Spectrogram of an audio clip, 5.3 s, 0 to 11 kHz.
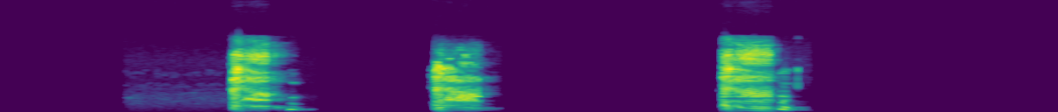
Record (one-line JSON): {"three_cough_length": "5.3 s", "three_cough_amplitude": 29839, "three_cough_signal_mean_std_ratio": 0.32, "survey_phase": "beta (2021-08-13 to 2022-03-07)", "age": "18-44", "gender": "Female", "wearing_mask": "No", "symptom_cough_any": true, "symptom_new_continuous_cough": true, "symptom_runny_or_blocked_nose": true, "smoker_status": "Never smoked", "respiratory_condition_asthma": false, "respiratory_condition_other": false, "recruitment_source": "Test and Trace", "submission_delay": "2 days", "covid_test_result": "Positive", "covid_test_method": "RT-qPCR", "covid_ct_value": 23.0, "covid_ct_gene": "N gene"}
